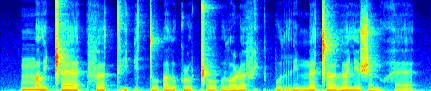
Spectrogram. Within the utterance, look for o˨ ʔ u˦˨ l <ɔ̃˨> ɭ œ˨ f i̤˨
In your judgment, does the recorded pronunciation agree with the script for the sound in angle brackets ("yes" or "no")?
no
